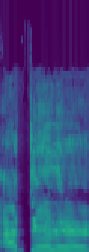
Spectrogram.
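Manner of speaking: put-on very high, cute, adorable toddler voice. Retelling a little boy finishing a puzzle, imitating his adorable kid voice. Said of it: "in like the most adorable voice".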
